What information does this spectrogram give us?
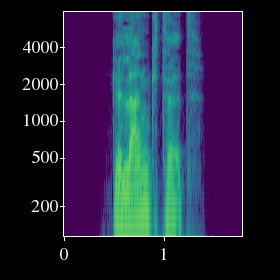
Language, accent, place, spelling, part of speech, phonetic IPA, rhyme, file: German, Germany, Berlin, gelangtet, verb, [ɡəˈlaŋtət], -aŋtət, De-gelangtet.ogg
- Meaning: inflection of gelangen: 1. second-person plural preterite 2. second-person plural subjunctive II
